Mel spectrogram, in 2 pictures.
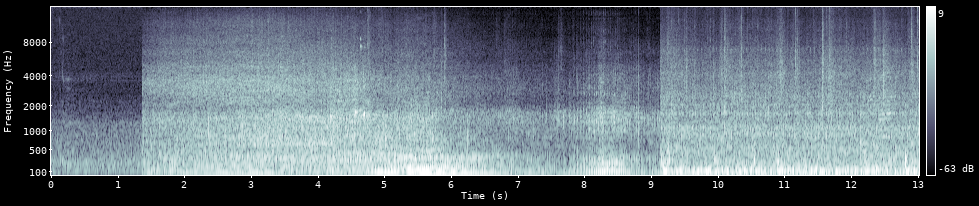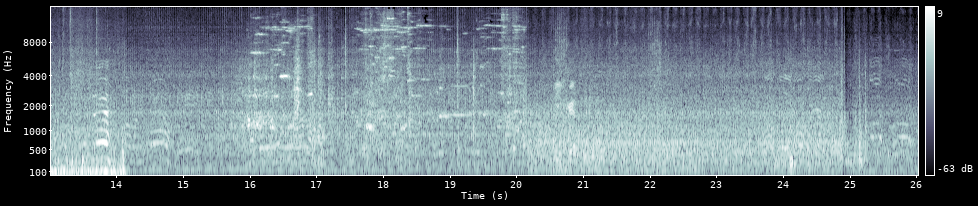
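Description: Farm tractor engine running, a low steady drone that starts abruptly about a second in and drops away at about 14 seconds. After that come lower engine noise and a cluster of sharp clicks and scrapes.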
